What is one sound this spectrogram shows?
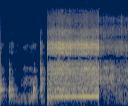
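An electric grinder whirs loudly.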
